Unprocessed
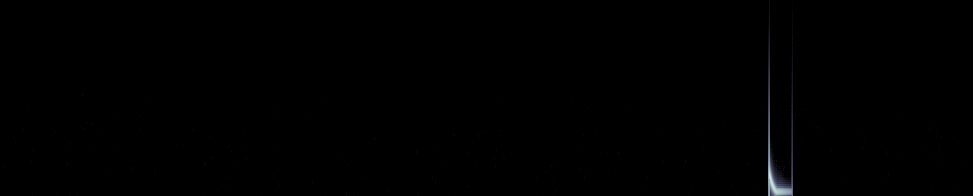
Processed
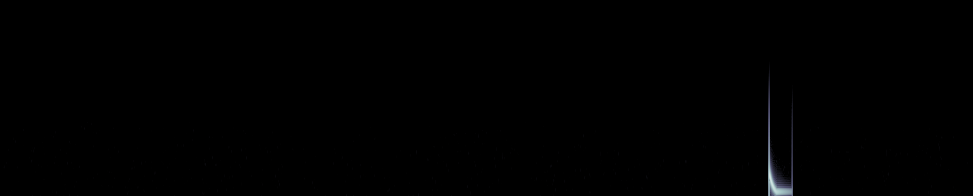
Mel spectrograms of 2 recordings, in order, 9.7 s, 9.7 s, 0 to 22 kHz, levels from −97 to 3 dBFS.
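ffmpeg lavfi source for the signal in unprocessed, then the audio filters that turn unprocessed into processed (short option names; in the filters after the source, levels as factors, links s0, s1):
-f lavfi -i "aevalsrc='0.531*pow(10,-3*t/0.43)*sin(2*PI*(480*0.072/log(95/480)*(exp(log(95/480)*min(t,0.072)/0.072)-1)+95*max(t-0.072,0)))':d=0.23:s=44100"
-af "lowpass=1900"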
